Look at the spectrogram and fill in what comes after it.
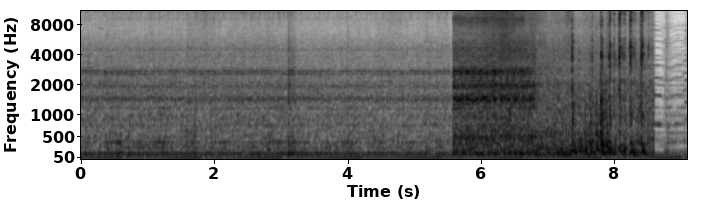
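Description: A small motor running steadily with a constant hum. About five and a half seconds in it gets louder and rougher, with a fast rattle for the next few seconds, then drops away sharply near the end.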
